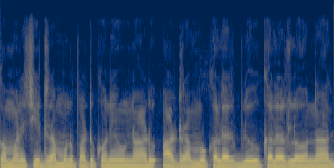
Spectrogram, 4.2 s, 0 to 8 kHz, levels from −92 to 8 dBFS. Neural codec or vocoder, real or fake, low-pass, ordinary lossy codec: none; real; 7.2 kHz; none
